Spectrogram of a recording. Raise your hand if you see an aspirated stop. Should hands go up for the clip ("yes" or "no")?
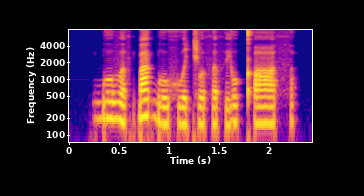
no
